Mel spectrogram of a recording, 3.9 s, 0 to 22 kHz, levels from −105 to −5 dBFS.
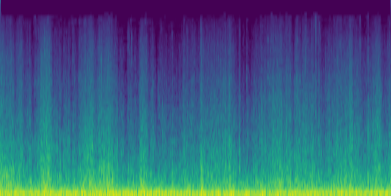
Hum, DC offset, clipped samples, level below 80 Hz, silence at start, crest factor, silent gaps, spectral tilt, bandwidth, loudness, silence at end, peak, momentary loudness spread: none; under 0.1%; under 0.1%; -22 dBFS; 0 s; 12 dB; none; -11 dB/octave; 3.5 kHz; -21 LUFS; 0 s; -6 dBFS; 2 LU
